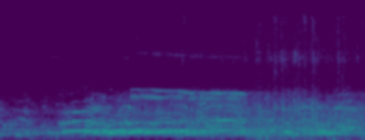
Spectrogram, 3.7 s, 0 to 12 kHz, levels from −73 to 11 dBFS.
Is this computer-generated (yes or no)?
no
